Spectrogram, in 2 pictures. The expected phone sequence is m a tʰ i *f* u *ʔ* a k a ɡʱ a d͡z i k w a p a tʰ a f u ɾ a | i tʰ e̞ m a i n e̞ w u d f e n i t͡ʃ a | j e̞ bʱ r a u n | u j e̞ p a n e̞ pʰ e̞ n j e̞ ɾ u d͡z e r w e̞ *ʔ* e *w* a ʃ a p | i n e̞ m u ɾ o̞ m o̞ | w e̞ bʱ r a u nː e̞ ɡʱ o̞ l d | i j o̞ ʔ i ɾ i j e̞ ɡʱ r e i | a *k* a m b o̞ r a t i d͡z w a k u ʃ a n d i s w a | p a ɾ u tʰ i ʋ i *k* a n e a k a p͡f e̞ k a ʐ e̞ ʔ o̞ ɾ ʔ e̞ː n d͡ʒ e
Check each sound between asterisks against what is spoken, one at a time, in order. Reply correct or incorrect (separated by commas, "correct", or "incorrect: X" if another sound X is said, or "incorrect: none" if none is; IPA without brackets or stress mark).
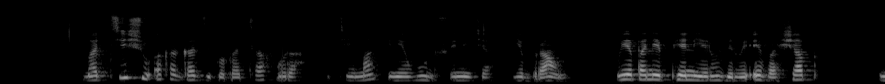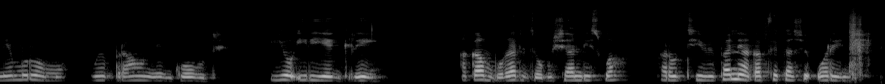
incorrect: ʃ, correct, correct, incorrect: v, correct, incorrect: p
